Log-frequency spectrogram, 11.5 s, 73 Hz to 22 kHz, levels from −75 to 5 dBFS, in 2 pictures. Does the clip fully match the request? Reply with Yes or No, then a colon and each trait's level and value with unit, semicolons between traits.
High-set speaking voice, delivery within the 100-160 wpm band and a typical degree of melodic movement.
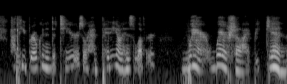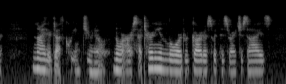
Yes: high, 200 Hz; average, 155 wpm; average, 3.8 semitones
